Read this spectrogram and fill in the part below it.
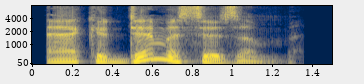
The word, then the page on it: academicism: British English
